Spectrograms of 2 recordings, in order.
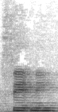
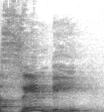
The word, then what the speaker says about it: Sydney: Did I say it right? Sydney? Yes, because people are even messing up this woman's name because he's so busy disrespecting her, calling her Cindy, that people are confused that her name is Sydney.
